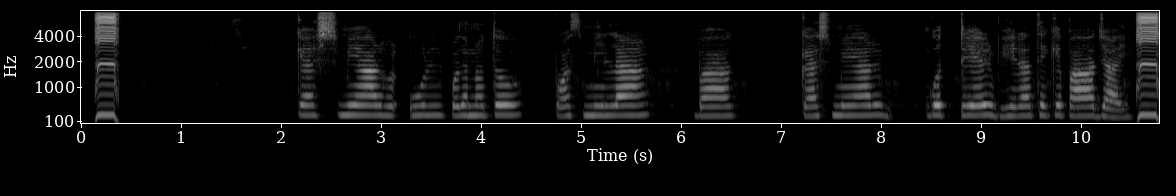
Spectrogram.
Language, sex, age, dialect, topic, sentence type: Bengali, female, 18-24, Northern/Varendri, agriculture, statement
